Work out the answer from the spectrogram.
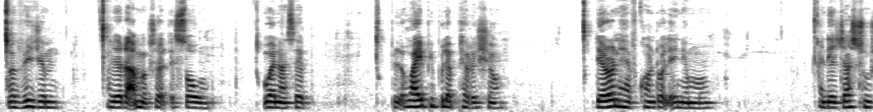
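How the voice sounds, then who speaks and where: Earnest South African woman vlogging. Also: fairly low pitch. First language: Xhosa. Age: 20s. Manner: earnest, rambling, many restarts and fillers. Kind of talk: casual monologue to camera.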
